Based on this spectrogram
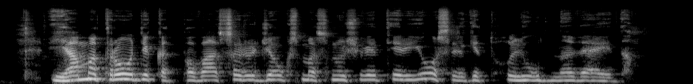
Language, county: Lithuanian, Kaunas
